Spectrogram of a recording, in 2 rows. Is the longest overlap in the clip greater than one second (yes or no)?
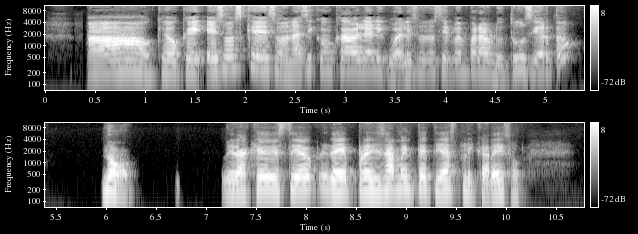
no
